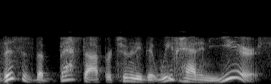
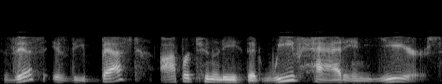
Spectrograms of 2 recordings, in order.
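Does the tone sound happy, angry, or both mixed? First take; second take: happy; angry. First: It is said with a happy tone. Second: It is said with a touch of anger.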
